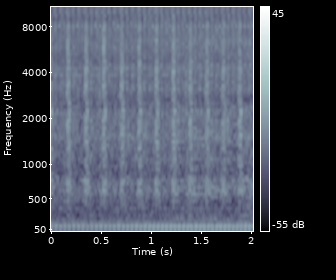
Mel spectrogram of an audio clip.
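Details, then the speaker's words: Engine starts fine but knocks once at operating temperature, previously masked by thick oil: sharp evenly spaced knocks about eight a second over a heavy idle; Lucas heavy-duty oil stabilizer did not fix it. "It starts up fine, and when it heats up, it starts knocking."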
